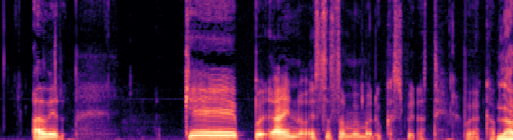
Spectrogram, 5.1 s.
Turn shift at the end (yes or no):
yes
